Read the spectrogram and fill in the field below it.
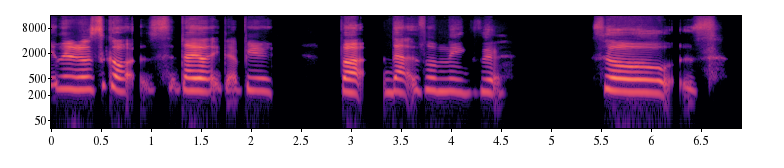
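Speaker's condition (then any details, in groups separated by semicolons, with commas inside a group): Cerebral palsy; from birth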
